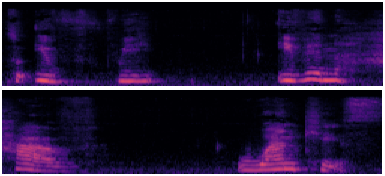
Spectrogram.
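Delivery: ordinary talk, nothing marked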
